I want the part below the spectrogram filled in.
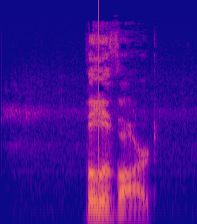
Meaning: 1. A broad, well-paved and landscaped thoroughfare 2. The landscaping on the sides of a boulevard or other thoroughfare 3. A strip of land between a street and sidewalk
- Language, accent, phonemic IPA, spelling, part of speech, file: English, Canada, /ˈbʊ.lə.vɑɹd/, boulevard, noun, En-ca-boulevard.opus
